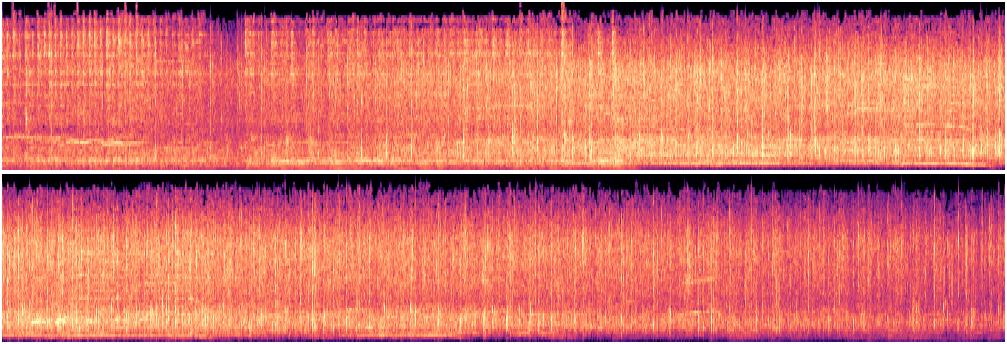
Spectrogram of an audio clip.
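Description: A live song on acoustic guitar, with a steady low part underneath, ends about nine seconds in, and a concert-hall crowd breaks into applause and cheering with whistles. The applause slowly fades, and faint instrument notes start up again near the end.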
